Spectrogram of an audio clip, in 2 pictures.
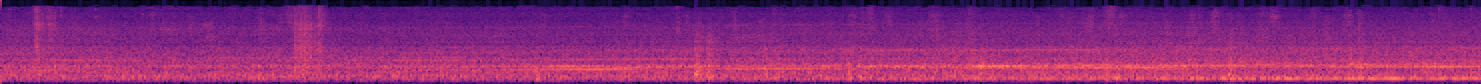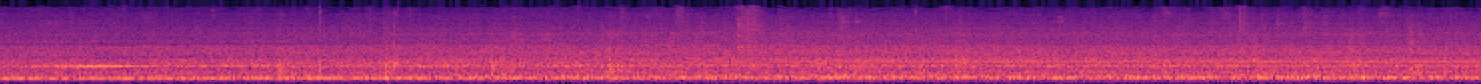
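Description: Keikyu rapid limited express train running, heard from inside the passenger car. Motor whine rises in pitch through the first half as the train picks up speed, then settles into a steady, louder running drone.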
